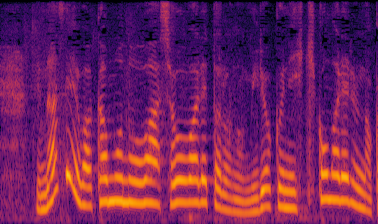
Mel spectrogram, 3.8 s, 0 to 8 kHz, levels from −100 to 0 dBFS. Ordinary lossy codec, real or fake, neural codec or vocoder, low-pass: none; real; none; none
